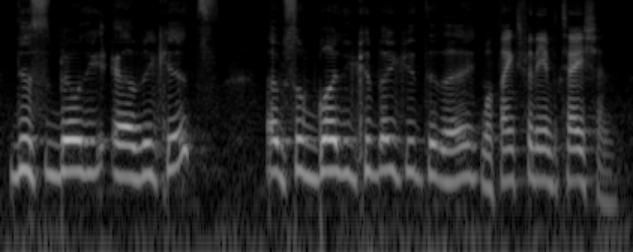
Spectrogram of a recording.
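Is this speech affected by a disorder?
Yes: cerebral palsy; speech impairment.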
